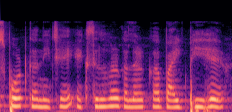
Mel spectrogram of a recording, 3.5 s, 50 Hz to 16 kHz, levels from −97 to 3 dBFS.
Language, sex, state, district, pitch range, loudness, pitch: Hindi, female, Arunachal Pradesh, Longding, 225-245 Hz, -17 LUFS, 235 Hz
